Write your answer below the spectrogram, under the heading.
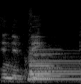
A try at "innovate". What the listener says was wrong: It just sounded like you had your hand over your mouth.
